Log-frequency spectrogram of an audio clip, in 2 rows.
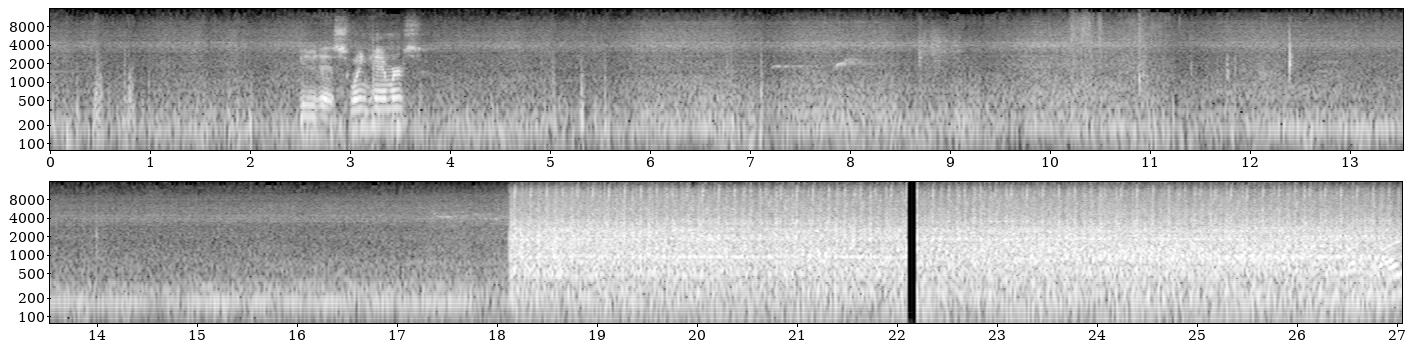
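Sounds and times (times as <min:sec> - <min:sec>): diesel engine running: 0:18.1 - 0:27.0.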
